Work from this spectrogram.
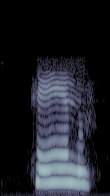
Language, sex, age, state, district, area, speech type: Santali, female, 30-45, Jharkhand, Pakur, rural, conversation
